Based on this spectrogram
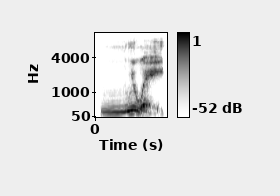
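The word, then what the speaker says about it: Niue: New way. New way. I never heard of that country. It's spelled N I U E and spel is pronounced new way. Something like that. I'm not too sure.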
